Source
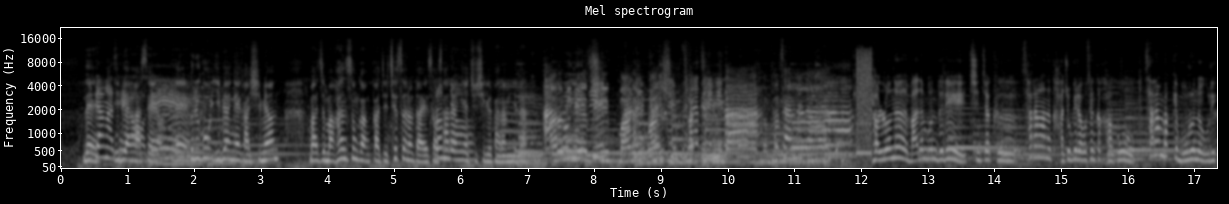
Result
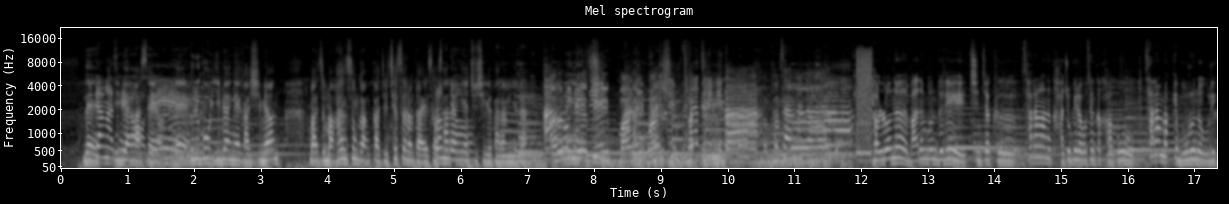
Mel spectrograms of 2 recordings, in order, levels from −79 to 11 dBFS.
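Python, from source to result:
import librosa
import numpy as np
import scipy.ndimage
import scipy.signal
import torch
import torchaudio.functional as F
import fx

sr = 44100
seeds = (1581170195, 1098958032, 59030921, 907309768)

y = fx.octave_divider(x, sr, octaves=1, level_db=-3.0)
y = fx.doppler_dist(y, sr, depth_ms=0.23, at=(3.08, 5.69))
y = y * 10.0 ** (4.0 / 20.0)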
